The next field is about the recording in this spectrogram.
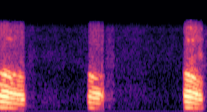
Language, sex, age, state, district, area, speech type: Marathi, male, 18-30, Maharashtra, Thane, urban, conversation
